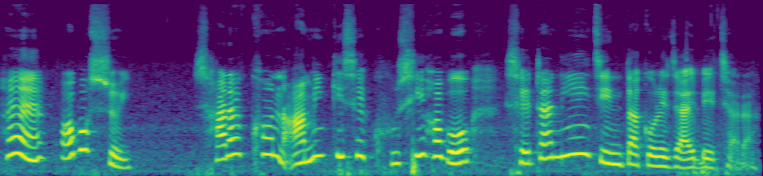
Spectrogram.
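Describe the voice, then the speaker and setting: A woman's voice: high-pitched, very animated, takes it slowly, fairly bright tone, pitched above the performer's own voice, heavily acted. A woman voicing a proud, chatty young married woman confiding in her friend in an audio story. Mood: gushing, proud.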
